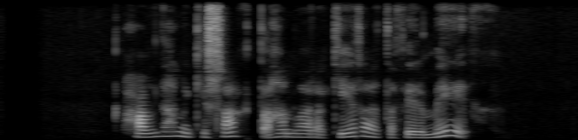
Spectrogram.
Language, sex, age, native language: Icelandic, female, 30-39, Icelandic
